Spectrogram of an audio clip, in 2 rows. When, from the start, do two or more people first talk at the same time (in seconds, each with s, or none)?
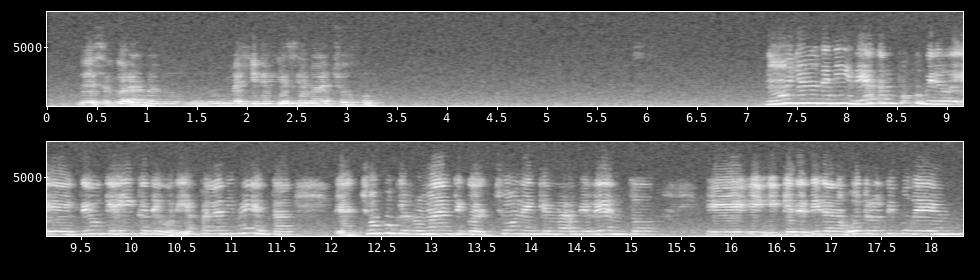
none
